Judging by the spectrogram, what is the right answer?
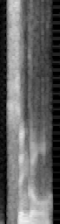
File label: "single", British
